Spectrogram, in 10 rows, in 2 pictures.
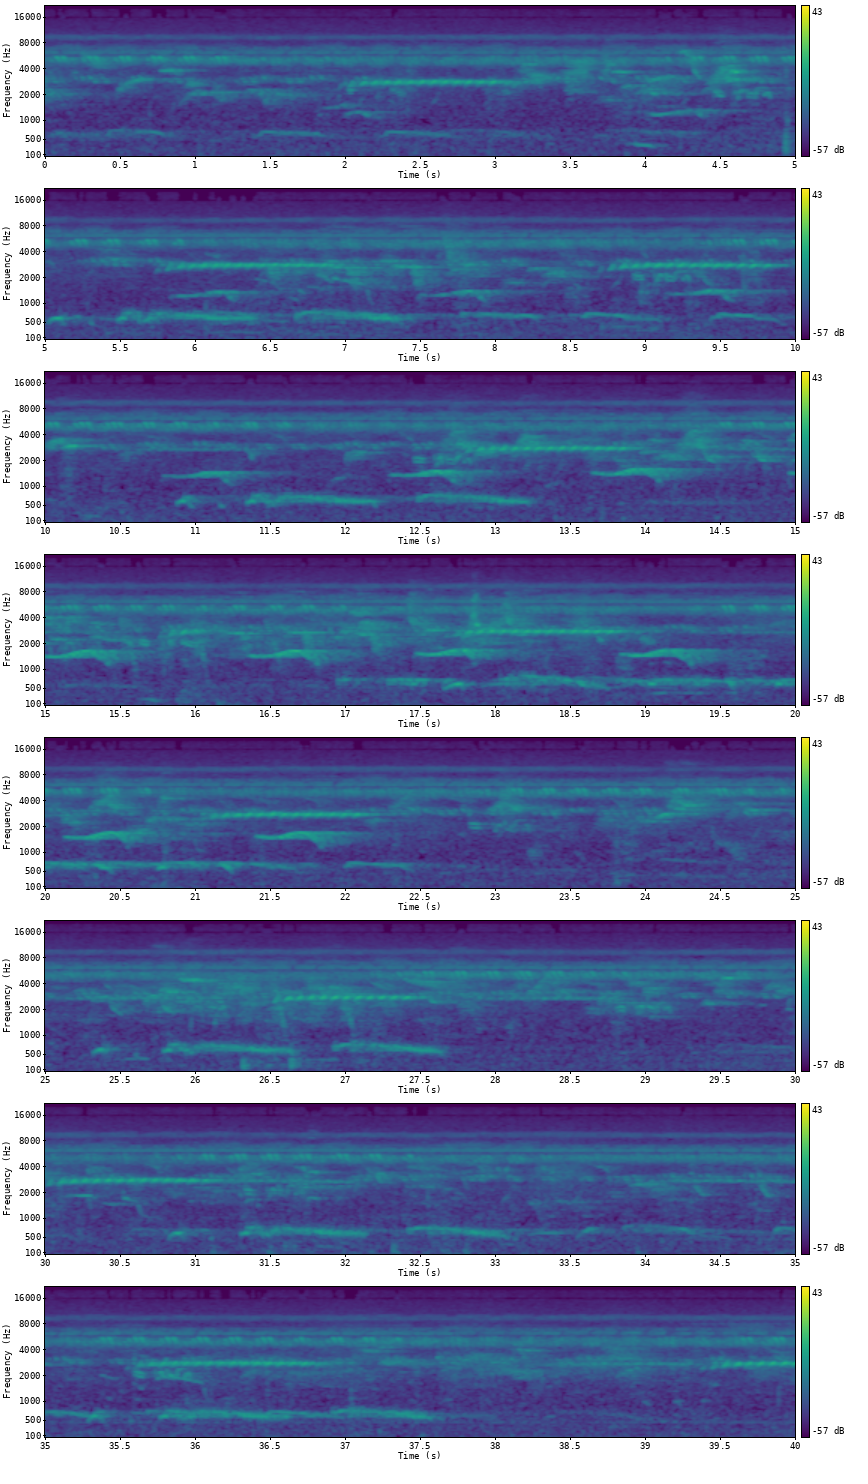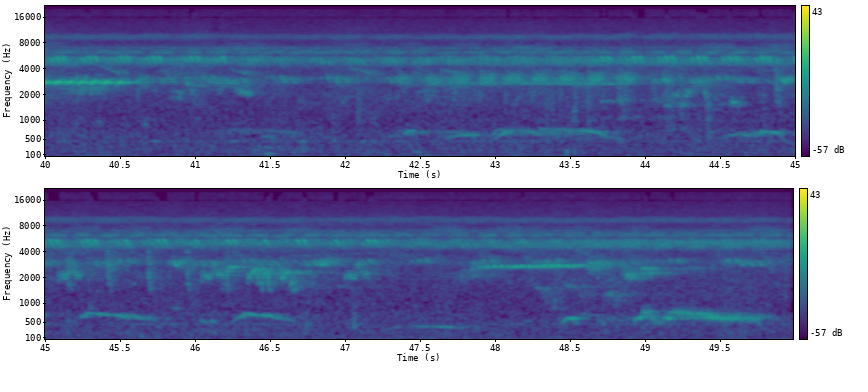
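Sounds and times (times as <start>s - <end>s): birds calling and singing: 0.0s - 49.9s.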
